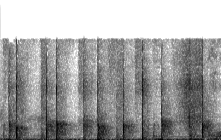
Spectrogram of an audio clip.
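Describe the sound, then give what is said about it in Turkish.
Hand claps ring out as a quick, irregular run of many sharp, distinct slaps, each one crisp and separate, with a voice faintly audible near the end. “Ben de yayından alkışlıyorum. Bravo. Bence senin bu lafını alkışlıyorum.”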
